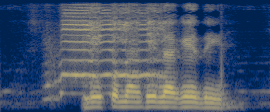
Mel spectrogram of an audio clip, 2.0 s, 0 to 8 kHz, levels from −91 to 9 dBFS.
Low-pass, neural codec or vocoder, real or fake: 7.2 kHz; codec, 16 kHz in and 24 kHz out, 1 kbps, XY-Tokenizer; fake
